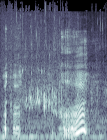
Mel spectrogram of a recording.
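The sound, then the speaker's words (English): Tea is poured into a glass in a short, steady stream, its ringing tone rising in pitch as the glass fills, after a few brief clinks and rustles. “A glass of tea, I think.”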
